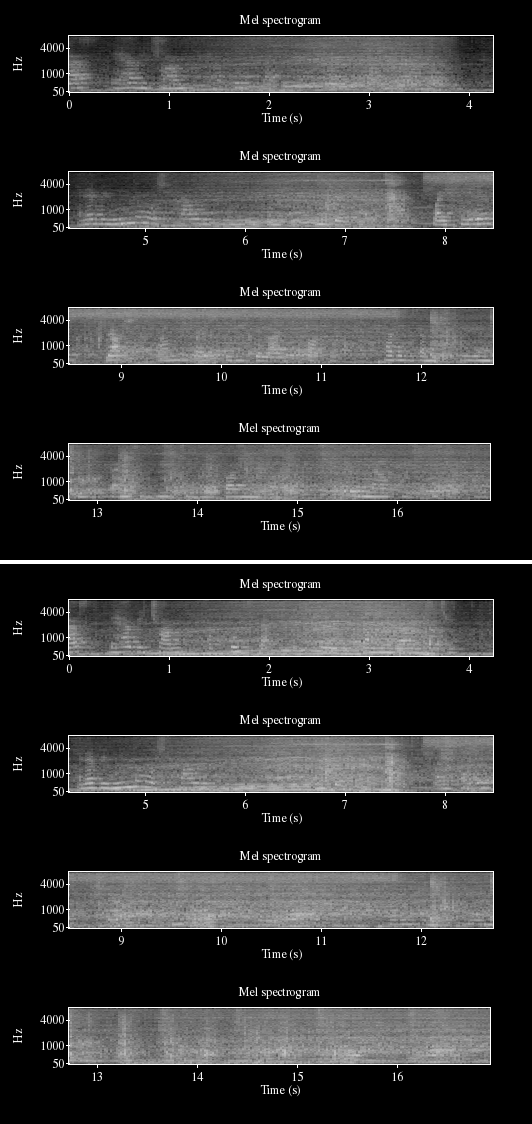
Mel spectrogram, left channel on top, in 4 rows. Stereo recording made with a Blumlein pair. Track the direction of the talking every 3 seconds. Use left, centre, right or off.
right, right, centre, left, left, left.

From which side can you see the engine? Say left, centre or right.
right.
